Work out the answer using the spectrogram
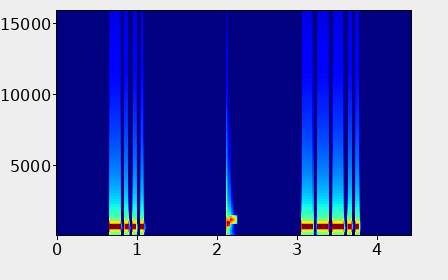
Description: Morse code, heard as a keyed tone, about 25 wpm, 700 Hz. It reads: B 8
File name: Single-Letter-Number-25wpm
